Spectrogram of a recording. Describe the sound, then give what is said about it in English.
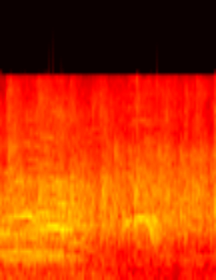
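An audience claps during a church service, dense and steady for about two seconds, with some voices mixed into the applause. “Clap your hands and say hallelujah.”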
